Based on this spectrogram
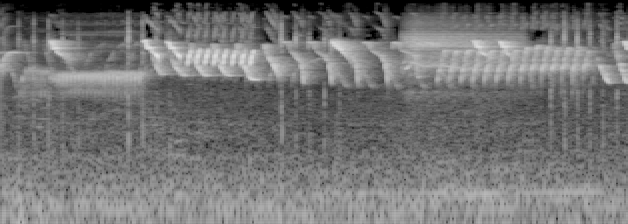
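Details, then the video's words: Energetic sunbird song with canary filler phrases; a short buzzy note leads into a long run of rapid chattering trills and sweeping high notes. "konin gacor isian kenari||asli suara burung kolibri isian"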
